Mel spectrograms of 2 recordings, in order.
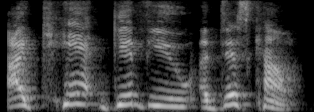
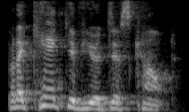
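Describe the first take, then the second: First: Slow, deliberate refusal; firm refusal. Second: Softer, brotherly no; gentle refusal. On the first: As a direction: spell it out slowly to a pushy client. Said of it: "And I said". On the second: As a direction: let him down kindly, like a friend. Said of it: "I said". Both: Retold or imitated.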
